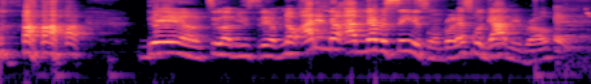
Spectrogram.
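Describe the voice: The clip is plain reading aloud. Its intonation moves in a lively way.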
